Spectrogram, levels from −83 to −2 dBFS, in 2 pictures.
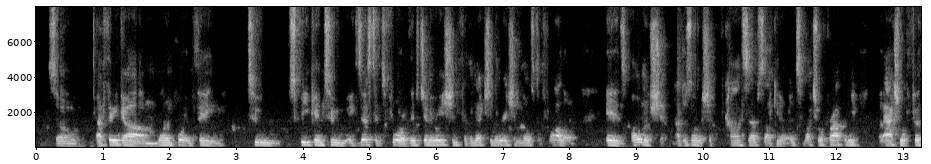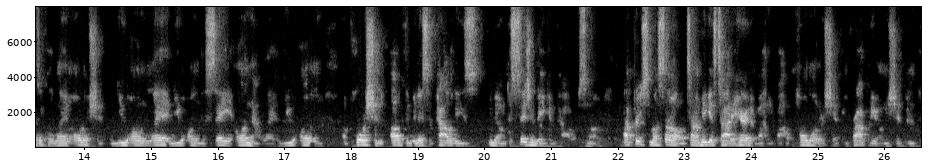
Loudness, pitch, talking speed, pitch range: -19 LUFS, 125 Hz, 185 wpm, 115-130 Hz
